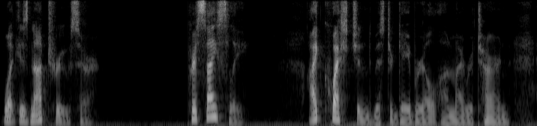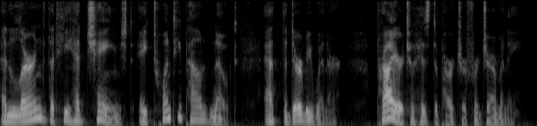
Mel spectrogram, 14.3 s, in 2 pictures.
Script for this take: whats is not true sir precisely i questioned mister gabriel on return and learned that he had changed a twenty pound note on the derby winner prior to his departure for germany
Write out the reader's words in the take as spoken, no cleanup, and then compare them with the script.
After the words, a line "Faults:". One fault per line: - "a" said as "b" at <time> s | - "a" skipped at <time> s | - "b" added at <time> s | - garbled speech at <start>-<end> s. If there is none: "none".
what is not true sir precisely i questioned mister gabriel on my return and learned that he had changed a twenty pound note at the derby winner prior to his departure for germany
Faults:
- "whats" said as "what" at 0.0 s
- "my" added at 6.0 s
- "on" said as "at" at 10.7 s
